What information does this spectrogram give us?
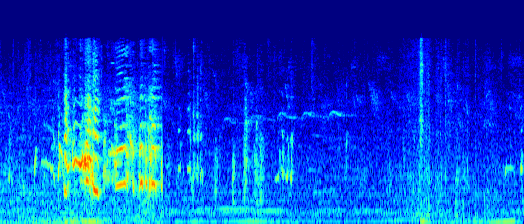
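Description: A turkey gives one loud, rapid, rattling gobble lasting about a second and a half, followed by quieter clucks and faint background sounds.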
